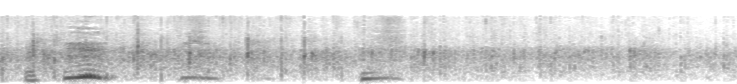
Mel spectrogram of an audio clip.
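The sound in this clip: A church audience applauds: a dense, steady wash of clapping runs throughout, with a man's voice speaking over the start.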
